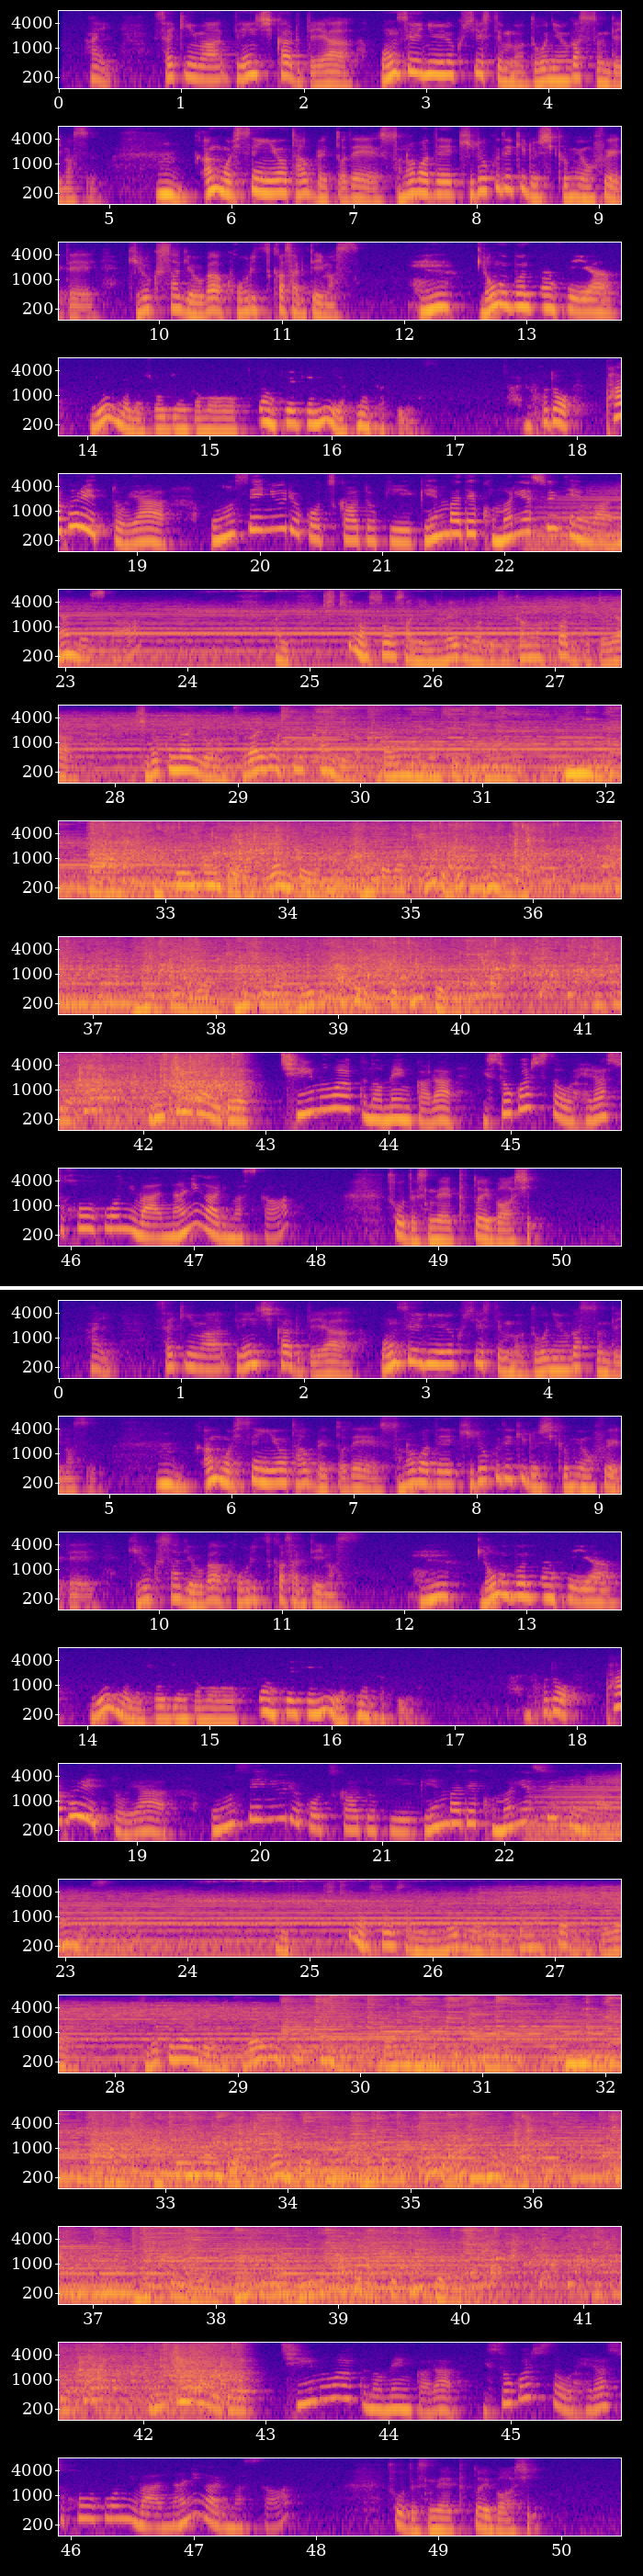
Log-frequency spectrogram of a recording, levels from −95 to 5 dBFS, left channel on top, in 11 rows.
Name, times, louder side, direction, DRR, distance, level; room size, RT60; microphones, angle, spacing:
voice 1, 0.8-4.9 5.8-9.4 9.7-11.5 12.6-13.7 14.0-16.7 24.4-31.6 32.4-36.2 37.3-40.2 48.4-49.7, left 2 dB, 40° left, 0.7 m, -25 dB
voice 2, 12.1-12.4 17.4-17.9 18.2-19.2 19.6-23.6 31.6-32.0 36.7-37.0 41.0-41.5 41.9-42.9 43.1-47.8, left 3 dB, 85° left, 0.6 m, -25 dB
sound 1, 22.1-36.1, right 1 dB, 30° right, 0.9 m, -29 dB
sound 2, 29.3-40.3, right 3 dB, 55° right, 1.8 m, -26 dB
sound 3, 32.3-42.8, left 2 dB, 20° left, 1.4 m, -25 dB
12.5 x 5.6 x 2.7 m
head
